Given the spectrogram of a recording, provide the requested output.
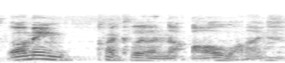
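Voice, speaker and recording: A man's voice: fairly low pitch, expressive, a little fast, highs cut off, soft background music. A man giving casual let's play commentary in a rambling, offhand, dryly wry way. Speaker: gaming video host.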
